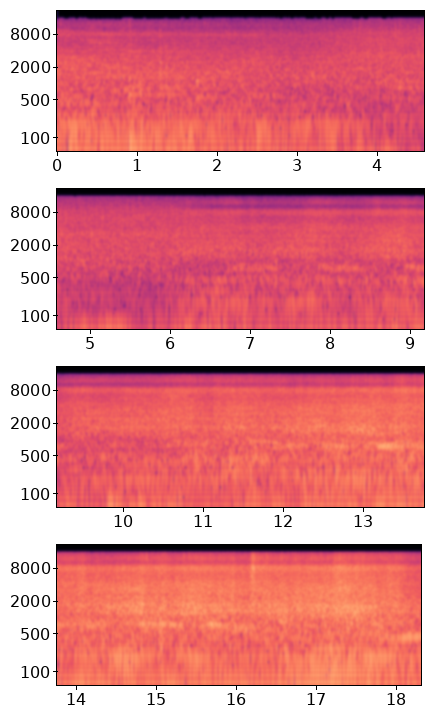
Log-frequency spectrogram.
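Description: A four-wheel-drive engine rumbles and strains as the vehicle crawls over rough ground.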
